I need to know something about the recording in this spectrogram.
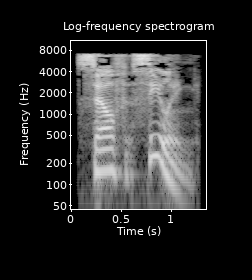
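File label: "self-sealing", British English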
